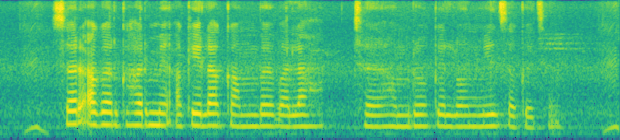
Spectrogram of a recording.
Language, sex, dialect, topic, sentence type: Maithili, female, Eastern / Thethi, banking, question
